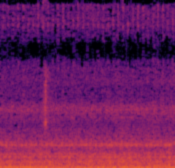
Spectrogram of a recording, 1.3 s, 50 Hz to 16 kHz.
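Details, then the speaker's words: Ford Raptor diesel after all four injectors were replaced and an injector learning procedure was run (a cylinder 3 injector had failed before): an even, steady idle with no knock or misfire. Normal, smoother than before the repair. "Learningหัวฉีดเงียบมั้ยเงียบมากเลยนะเสียงเสียงเพะกว่าในคลิปที่แล้วนะ"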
